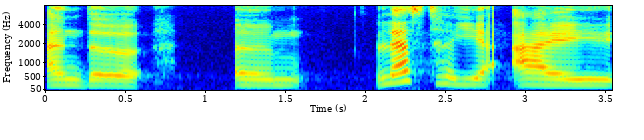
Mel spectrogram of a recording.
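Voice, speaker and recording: At a very slow pace, a woman speaks at a medium pitch in a very clean recording with a silent background. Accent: Chinese. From China. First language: Chinese. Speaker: student. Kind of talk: class presentation. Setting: classroom with audience, microphone. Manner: halting.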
